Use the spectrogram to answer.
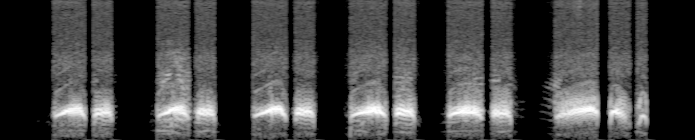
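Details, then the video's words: Spotted dove with an unusual voice, perhaps from eating the wrong food, cooing in double notes: a fuller rising-falling coo then a clipped second note, repeated six times at roughly one-second intervals, ending in a three-note burst; nothing else audible. "suara burung derkuku _nya jadi begini"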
